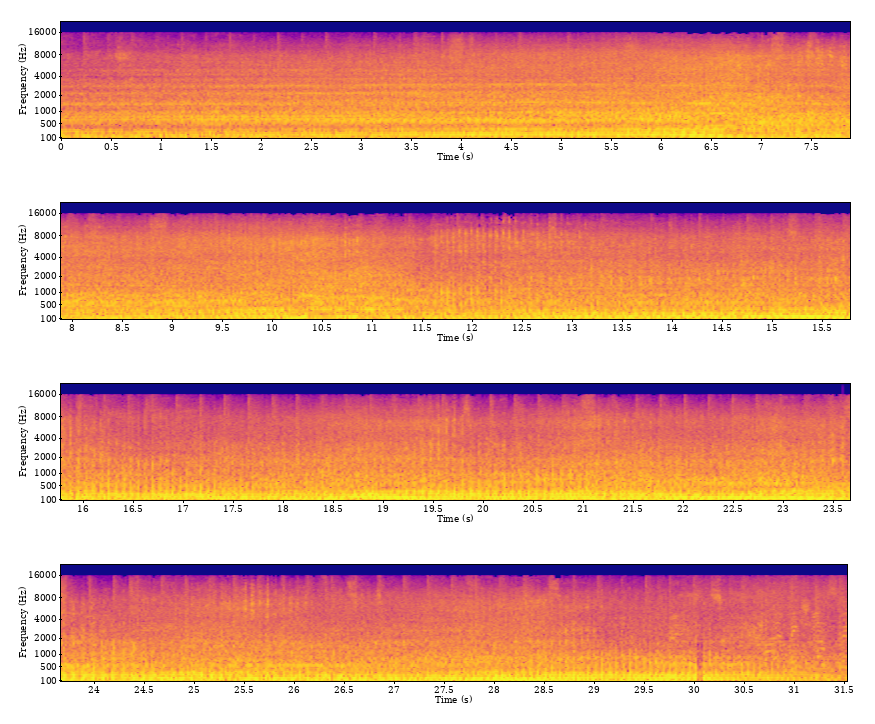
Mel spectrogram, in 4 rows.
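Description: Several classic Fiat 500s with air-cooled two-cylinder engines driving past one after another on a climbing road, their engine notes rising and falling as each goes by. Music fades out over the first few seconds.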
